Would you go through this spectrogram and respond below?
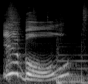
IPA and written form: ɪbᵊl (I B L E)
